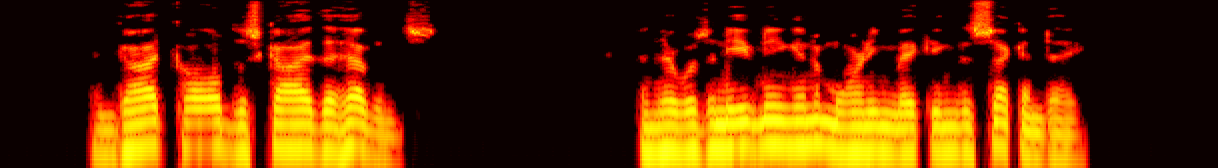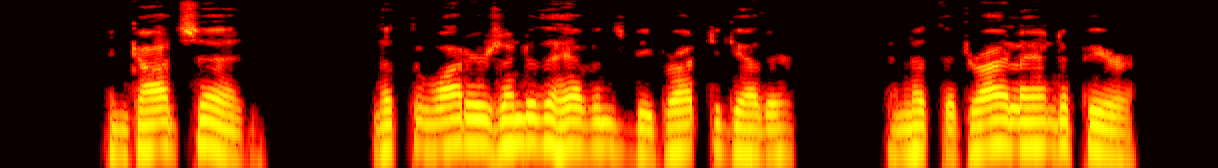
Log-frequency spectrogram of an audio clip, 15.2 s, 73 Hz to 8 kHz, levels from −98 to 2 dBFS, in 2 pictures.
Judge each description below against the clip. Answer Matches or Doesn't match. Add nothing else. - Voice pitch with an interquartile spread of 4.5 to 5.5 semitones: Doesn't match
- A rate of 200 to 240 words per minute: Doesn't match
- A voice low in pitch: Matches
